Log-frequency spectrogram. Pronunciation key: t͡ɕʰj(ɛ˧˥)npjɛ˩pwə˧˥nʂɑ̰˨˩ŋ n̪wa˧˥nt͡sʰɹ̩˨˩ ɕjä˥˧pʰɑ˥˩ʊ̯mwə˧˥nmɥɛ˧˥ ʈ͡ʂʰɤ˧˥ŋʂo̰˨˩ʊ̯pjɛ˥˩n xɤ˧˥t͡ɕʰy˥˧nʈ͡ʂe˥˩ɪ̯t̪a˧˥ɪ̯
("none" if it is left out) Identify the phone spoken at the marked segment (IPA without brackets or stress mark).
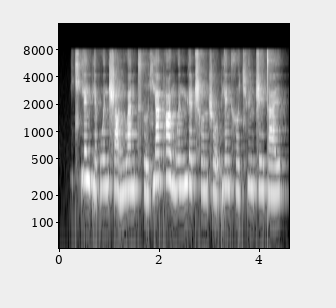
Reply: ɛ˥˩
